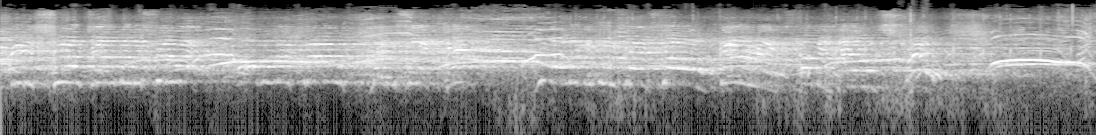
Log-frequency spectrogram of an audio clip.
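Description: A small crowd of spectators shouting and cheering runners on, several raised voices overlapping.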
